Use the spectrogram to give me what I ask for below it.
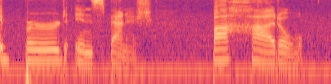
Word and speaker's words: pájaro: Pájaro, pájaro. The J is pronounced like an H.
